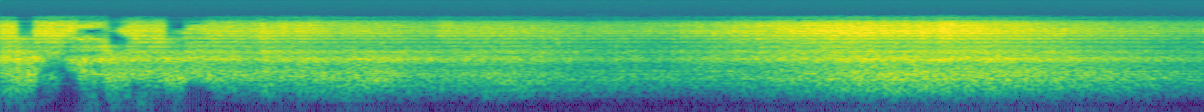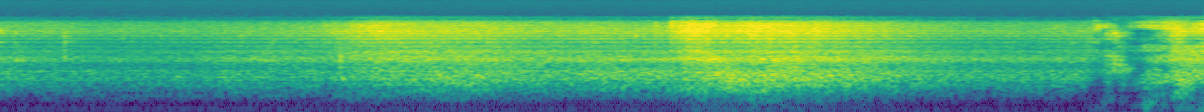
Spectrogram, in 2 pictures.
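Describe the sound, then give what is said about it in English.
Steady ocean surf rolls in and recedes onto a sandy shore, with broad hissing swells cresting every several seconds, a soft continuous wash of waves breaking. “The waves caress your stomach and chest.”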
